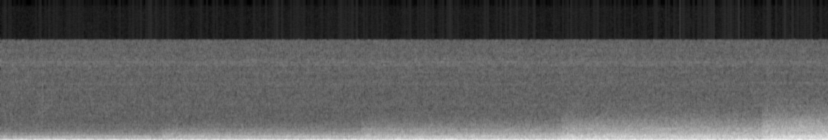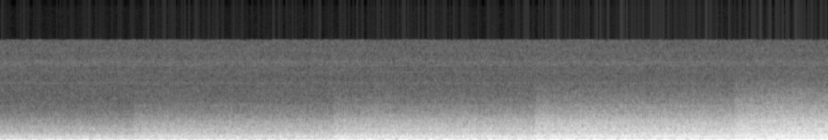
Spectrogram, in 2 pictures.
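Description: A computer cooling fan whirs, getting louder and higher in steps.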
